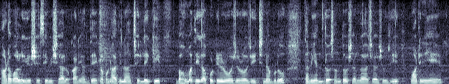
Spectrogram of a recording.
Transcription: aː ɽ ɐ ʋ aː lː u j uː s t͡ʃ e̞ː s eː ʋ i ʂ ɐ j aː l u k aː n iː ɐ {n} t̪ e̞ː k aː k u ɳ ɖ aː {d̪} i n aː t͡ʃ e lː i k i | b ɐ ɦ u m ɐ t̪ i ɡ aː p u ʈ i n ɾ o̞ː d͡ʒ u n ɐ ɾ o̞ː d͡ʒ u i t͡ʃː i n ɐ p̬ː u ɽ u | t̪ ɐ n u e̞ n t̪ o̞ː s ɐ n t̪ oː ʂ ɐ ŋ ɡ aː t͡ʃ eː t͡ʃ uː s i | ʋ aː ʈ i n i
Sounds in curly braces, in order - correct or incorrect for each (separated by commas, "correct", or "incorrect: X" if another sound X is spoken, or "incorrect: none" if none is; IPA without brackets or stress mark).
correct, correct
